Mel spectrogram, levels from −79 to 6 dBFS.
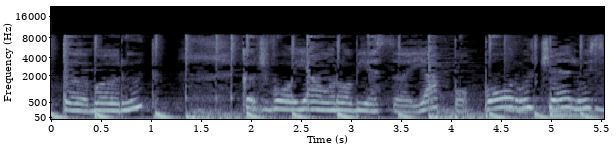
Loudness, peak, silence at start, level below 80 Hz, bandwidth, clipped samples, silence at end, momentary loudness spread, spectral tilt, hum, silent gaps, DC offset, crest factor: -24 LUFS; -8 dBFS; 0 s; -30 dBFS; 9.2 kHz; under 0.1%; 0 s; 7 LU; -5 dB/octave; none; none; 0.9%; 16 dB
